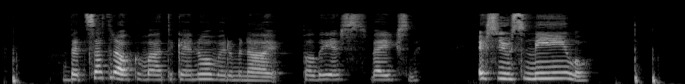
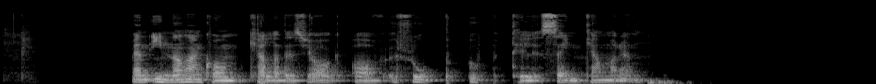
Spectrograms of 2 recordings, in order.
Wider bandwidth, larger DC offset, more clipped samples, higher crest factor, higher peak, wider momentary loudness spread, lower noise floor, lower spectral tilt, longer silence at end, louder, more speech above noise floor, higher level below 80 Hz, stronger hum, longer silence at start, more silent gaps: about the same, 12 kHz vs 11.5 kHz; neither; neither; about the same, 22 dB vs 22 dB; first, -4 dBFS vs -8 dBFS; about the same, 16 LU vs 14 LU; second, -71 dBFS vs -86 dBFS; second, -2.5 dB/octave vs -5 dB/octave; second, 0.25 s vs 2.05 s; first, -24 LUFS vs -27 LUFS; second, 47 dB vs 60 dB; second, -60 dBFS vs -50 dBFS; neither; about the same, 0.1 s vs 0.2 s; neither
